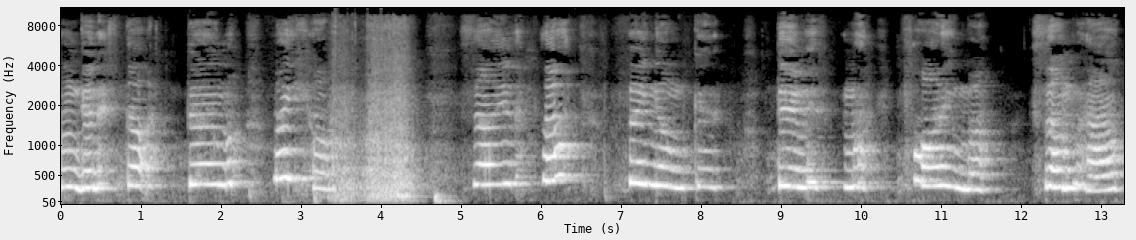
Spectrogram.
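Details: Adult woman with cerebral palsy speaking. Finding: dysarthric speech (cerebral palsy).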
